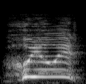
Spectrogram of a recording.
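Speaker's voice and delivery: big, high, loud comic holler; loud high-pitched impersonated catchphrase; Bernie Mac. Acted. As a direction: shout it as an exaggerated impression. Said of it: "do that Bernie Mac voice".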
